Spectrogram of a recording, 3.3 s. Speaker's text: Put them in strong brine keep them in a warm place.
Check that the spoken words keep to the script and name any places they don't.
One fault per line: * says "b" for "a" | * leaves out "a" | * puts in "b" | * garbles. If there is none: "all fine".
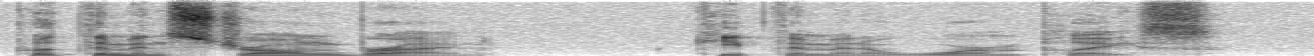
all fine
